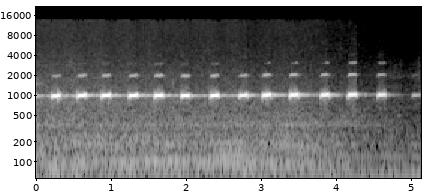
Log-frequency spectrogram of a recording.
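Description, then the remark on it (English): A northern saw-whet owl gives a steady series of about thirteen clear, whistled toots, roughly three per second, prominent over a faint low background rumble. “Yeah, that's our saw-whet owl.”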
